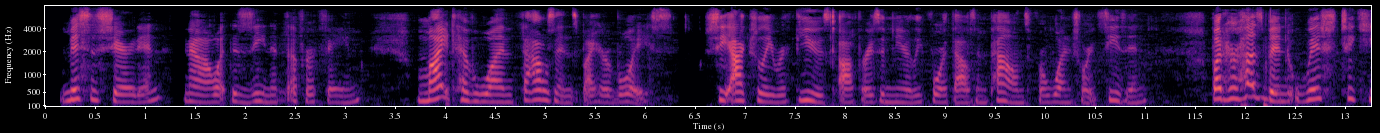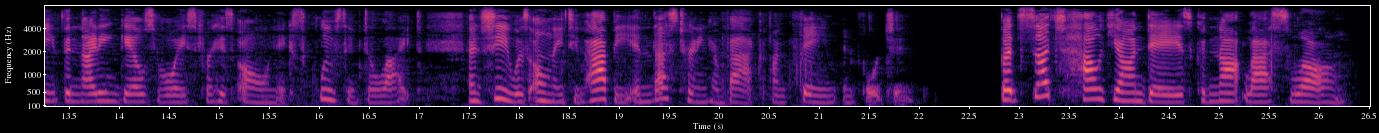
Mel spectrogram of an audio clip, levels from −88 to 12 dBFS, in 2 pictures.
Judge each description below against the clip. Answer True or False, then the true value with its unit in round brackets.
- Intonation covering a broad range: False (4.2 semitones)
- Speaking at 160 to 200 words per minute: False (145 wpm)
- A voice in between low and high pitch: False (225 Hz)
